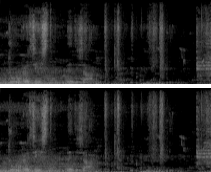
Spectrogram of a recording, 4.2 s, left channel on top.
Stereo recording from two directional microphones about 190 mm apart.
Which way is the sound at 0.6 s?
5° left (ahead or behind).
